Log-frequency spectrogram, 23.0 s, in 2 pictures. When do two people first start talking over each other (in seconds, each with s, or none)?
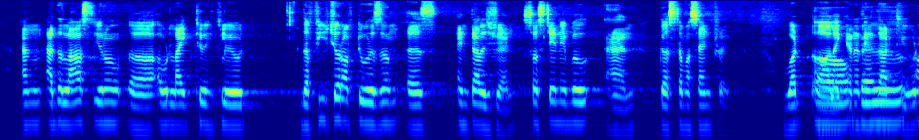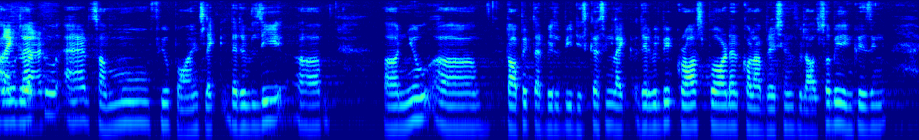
10.2 s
